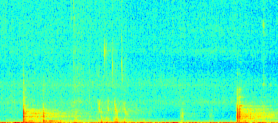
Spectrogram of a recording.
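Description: Steady crackling fizz of tiny bubbles from beer poured into a glass, a soft continuous hiss of pops, with two sharp ringing onsets standing out, one early and one near the end. No one talks.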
